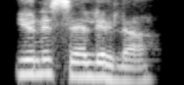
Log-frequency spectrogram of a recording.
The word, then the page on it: unicellular: Indian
